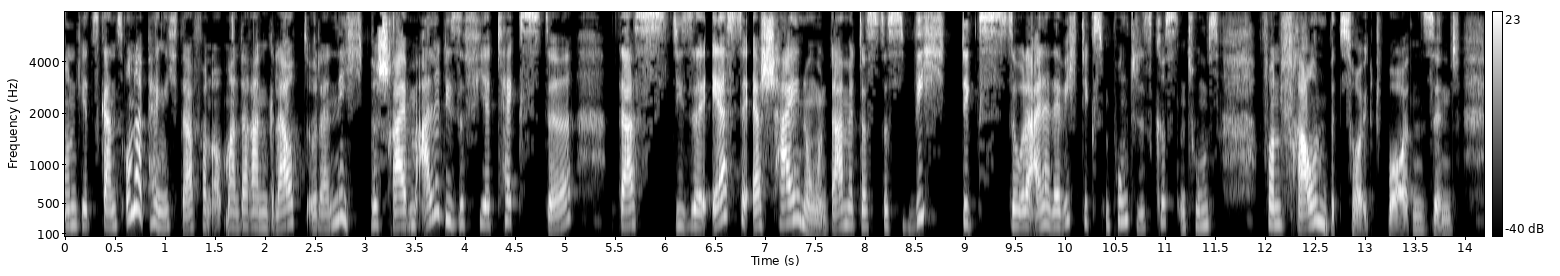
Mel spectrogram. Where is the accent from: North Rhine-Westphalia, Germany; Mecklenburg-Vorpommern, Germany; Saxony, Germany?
North Rhine-Westphalia, Germany; Cologne; now in Vienna, Austria; Ich bin Kölner Wahlwienerin, seit jetzt rund 5 Jahren lebe ich in Wien.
